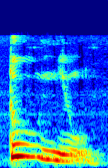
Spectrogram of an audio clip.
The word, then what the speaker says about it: túnel: Túnel, túnel. Então, túnel, túnel. Então, tu, somente, a gente grifou tudo aqui, mas não é tudo, tá? Tu, somente o tu.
